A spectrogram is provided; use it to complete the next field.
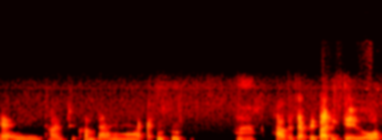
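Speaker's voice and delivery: very quiet, gentle, soothing, slow voice. Calling everyone back after a break, nice, soothing voice. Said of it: "trying to have a nice, soothing comeback voice".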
